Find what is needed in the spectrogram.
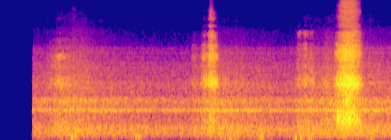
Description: I really suck at holding back. More loud, wet sneezes.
